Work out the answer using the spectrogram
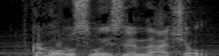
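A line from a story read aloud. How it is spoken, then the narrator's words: Shouted. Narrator (Russian): крикнул кто-то, кажется, генерал Вревский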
